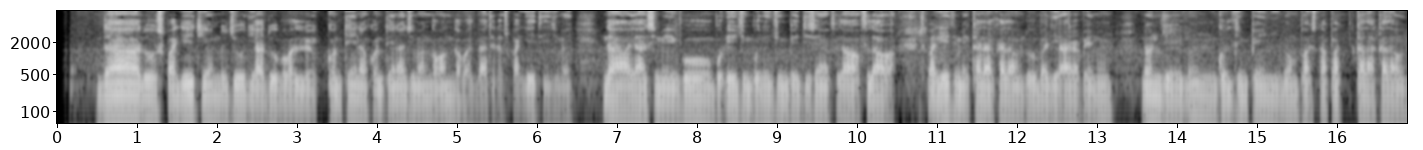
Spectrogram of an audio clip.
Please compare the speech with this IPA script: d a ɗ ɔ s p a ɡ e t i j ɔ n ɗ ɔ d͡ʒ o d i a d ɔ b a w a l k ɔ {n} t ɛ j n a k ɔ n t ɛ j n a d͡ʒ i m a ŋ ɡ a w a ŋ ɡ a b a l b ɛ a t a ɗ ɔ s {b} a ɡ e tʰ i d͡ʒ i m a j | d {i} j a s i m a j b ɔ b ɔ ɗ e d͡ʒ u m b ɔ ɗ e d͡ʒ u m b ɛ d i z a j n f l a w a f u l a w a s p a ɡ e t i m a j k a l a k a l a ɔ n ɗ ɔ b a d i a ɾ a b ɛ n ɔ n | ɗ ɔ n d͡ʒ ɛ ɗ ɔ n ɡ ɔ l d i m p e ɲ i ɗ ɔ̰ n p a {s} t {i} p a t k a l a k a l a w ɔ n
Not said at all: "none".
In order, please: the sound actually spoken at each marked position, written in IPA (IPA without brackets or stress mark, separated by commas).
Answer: n, p, a, s, a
